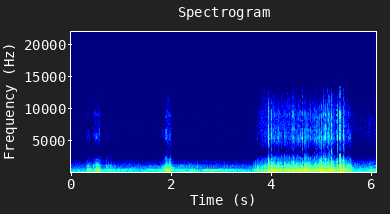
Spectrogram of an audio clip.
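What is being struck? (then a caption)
Painted wooden panel. A bamboo skewer tip traces and scratches across a solid wood panel painted with trees. Two soft, brief scrapes are followed by a longer, steady stretch of dry, gritty scratching. The sound is quiet and mid-pitched, with little low rumble or bright hiss.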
